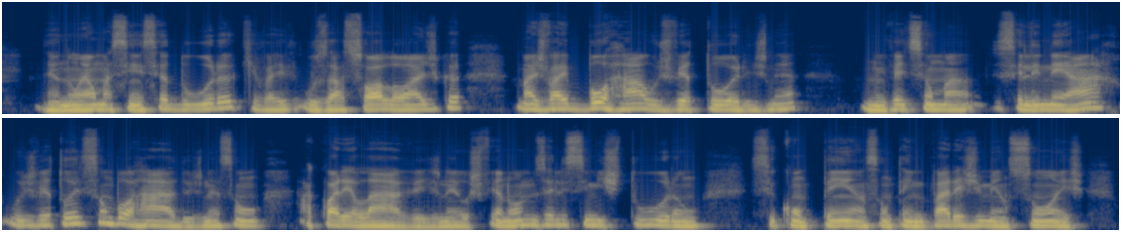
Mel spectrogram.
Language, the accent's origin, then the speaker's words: Portuguese; Rio de Janeiro, Brazil; Eu, como carioca, só fui entender São Paulo depois de ler a tese dele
